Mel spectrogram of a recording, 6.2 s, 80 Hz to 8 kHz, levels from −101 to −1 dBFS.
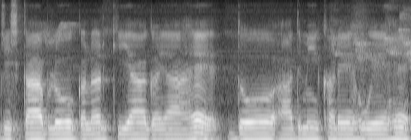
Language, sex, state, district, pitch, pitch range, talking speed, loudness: Hindi, male, Gujarat, Gandhinagar, 115 Hz, 110-115 Hz, 105 wpm, -16 LUFS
